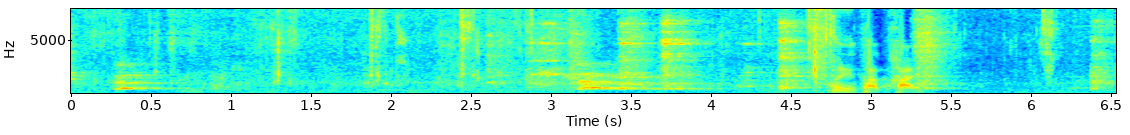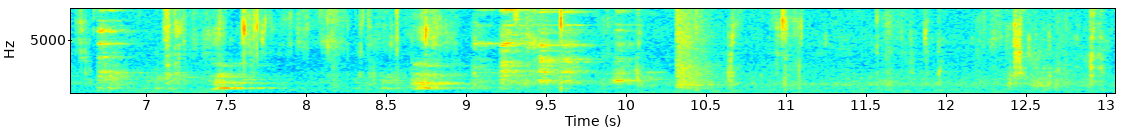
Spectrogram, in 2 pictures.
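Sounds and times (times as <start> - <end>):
chewing and crunching greens: 0.0 - 13.0
mouth clicks and lip smacks: 0.5 - 3.2, 5.9 - 13.0.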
